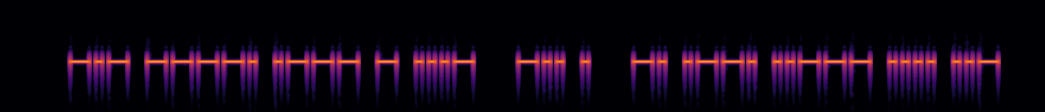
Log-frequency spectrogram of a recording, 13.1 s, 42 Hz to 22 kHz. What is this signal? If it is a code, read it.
Morse code, heard as a keyed tone, about 16 wpm, 700 Hz. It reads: K9JTV DE NP2HU
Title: USA Callsign DE Callsign - 5 Characters - 15wpm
